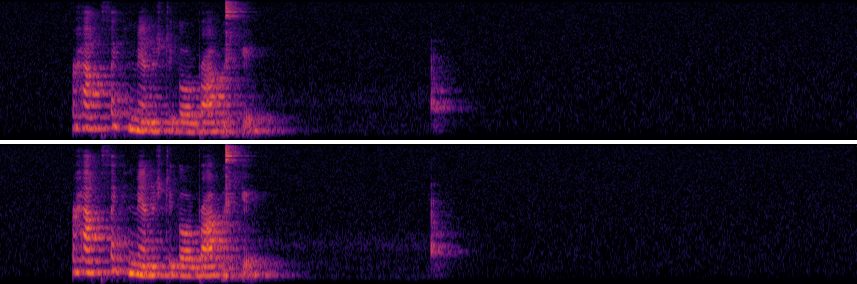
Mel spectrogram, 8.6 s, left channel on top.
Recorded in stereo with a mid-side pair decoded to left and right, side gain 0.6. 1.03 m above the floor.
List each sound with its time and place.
0.7 s a woman speaking: 25° right, 4 m
2.3 s a clink: 30° right, 3.5 m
